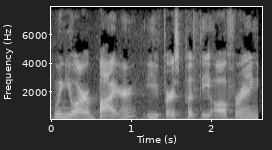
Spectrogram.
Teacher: notice how she really punches the word buyer because you can be a buyer or a seller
